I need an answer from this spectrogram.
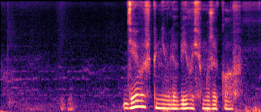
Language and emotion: Russian, sad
